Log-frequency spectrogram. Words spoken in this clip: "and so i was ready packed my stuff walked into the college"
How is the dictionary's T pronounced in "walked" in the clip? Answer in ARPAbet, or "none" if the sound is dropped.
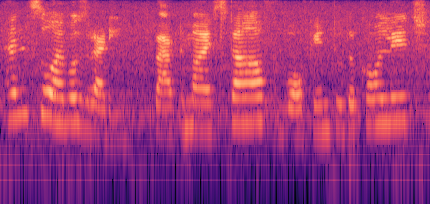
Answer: none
